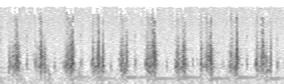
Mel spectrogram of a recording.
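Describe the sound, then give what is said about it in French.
Clock ticking in a steady, even tick-tock rhythm: many crisp, evenly spaced clicks, fairly faint and heard alone. “Tout se joue au niveau du tic le tic et le tac sont séparés par une distance égale.”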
